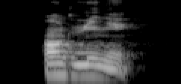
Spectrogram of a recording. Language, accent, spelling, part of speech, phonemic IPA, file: French, France, anguiné, adjective, /ɑ̃.ɡi.ne/, LL-Q150 (fra)-anguiné.wav
- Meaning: anguineal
